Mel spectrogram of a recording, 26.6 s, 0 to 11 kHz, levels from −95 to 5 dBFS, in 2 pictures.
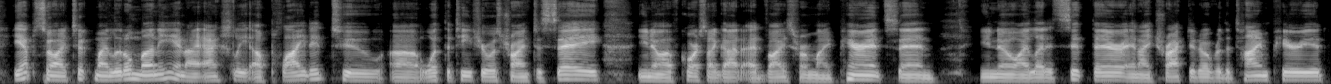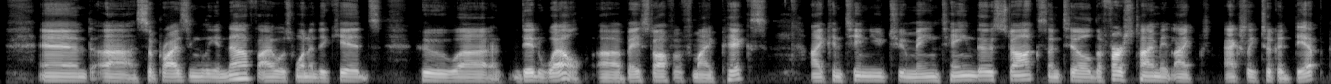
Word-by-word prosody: Yep, - - +2
so 120 - +1
I 115 -1 +2
took 135 - -6
my 120 -2 +2
little 120 +5 +2
money 140 +4 +2
and 130 -4 0
I 100 -1 +1
actually 110 +2 -2
applied 125 +3 +1
it 145 +1 -5
to, 105 -4 -3
uh, 95 -2 +1
what 110 +2 -4
the - - -5
teacher 115 -3 -2
was 100 -1 -2
trying 100 -1 +1
to - - -8
say, 135 -2 +4 0.3
you 105 - -3
know, 100 -2 +2
of 90 -1 -1
course, - - -1
I - - 0
got - - -2
advice 95 -1 -1
from 90 - -3
my 80 -1 -2
parents, 125 - +4
and, 85 -3 +3 0.4
you 95 0 -4
know, 95 -1 0
I 90 -1 0
let 95 +1 -1
it 90 - -6
sit 135 -3 -3
there, 115 0 +4
and 95 -3 +1
I 90 0 0
tracked 85 - +1
it - - -3
over 95 -1 -2
the - - -6
time 120 +1 +2
period, 115 -1 +1 0.5
and, 105 -2 +3
uh, 95 -4 +1
surprisingly 100 +4 0
enough, 145 +11 +2
I 100 - +1
was 95 -1 -5
one 100 -1 -2
of 100 - -5
the 90 -2 -4
kids 100 +1 -3 0.4
who, 100 -3 0
uh, 95 -6 -1 0.2
did 110 0 +2
well, 95 - +3
uh, 90 -2 0
based 95 +4 -4
off 100 0 +2
of 90 -2 -13
my 90 -1 -1
picks. - - -2 0.4
I 100 0 +1
continued 110 -1 -4
to 110 - -5
maintain 105 +5 -2
those 120 0 -2
stocks 125 +1 +2
until 100 0 -2
the - - -5
first 130 -3 +5
time 110 -2 +4
it, 95 - -6
like, - - -1 0.3
actually - - -2
took - - -5
a - - 0
dip, - - -1
105 Hz, 185 wpm, -23 LUFS, 95-115 Hz, 0.5 s, first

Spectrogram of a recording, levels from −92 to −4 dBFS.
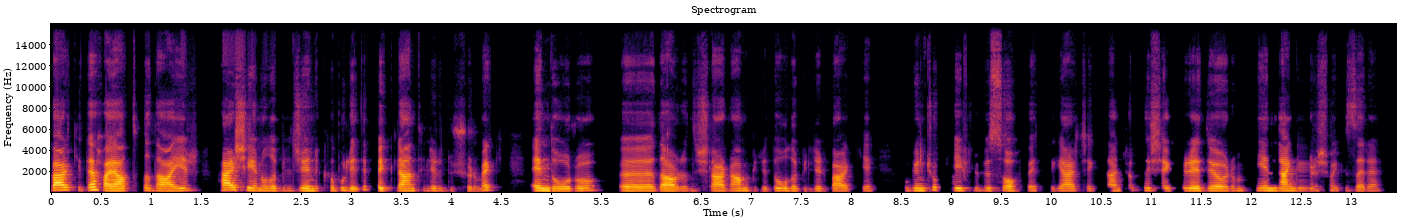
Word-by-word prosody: belki 240 0 +6
de 260 - +8
hayata 205 -2 +5
dair 195 +4 +2 0.2
her 230 0 +8
şeyin 225 -3 0
olabileceğini 195 0 -2
kabul 205 +1 -7
edip 270 +9 -4
beklentileri 195 -1 +1
düşürmek 180 +8 -6 0.3
en 200 -1 +5
doğru, 195 +5 -1 0.2
ııı, 180 -1 +1
davranışlardan 185 +2 +1
biri 175 0 -16
de - - -4
olabilir 180 -3 -4
belki. 170 +2 -4 0.3
Bugün 200 +1 -1
çok 240 +3 -7
keyifli 200 0 -3
bir 195 - -6
sohbetti, 190 -1 -5
gerçekten 190 -1 -5
çok 220 0 -20
teşekkür 205 -1 -7
ediyorum. 190 0 +1
Yeniden 200 -1 +2
görüşmek 195 +1 -12
üzere. 185 0 -10
195 Hz, 140 wpm, -22 LUFS, 185-205 Hz, 0.3 s, de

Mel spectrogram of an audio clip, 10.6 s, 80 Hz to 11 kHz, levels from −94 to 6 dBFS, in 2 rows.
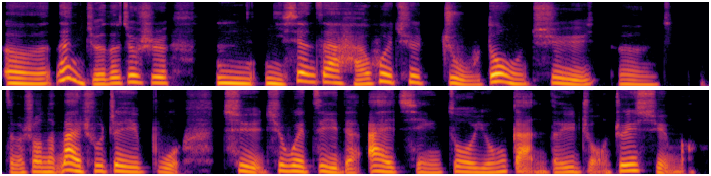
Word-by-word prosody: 嗯， 200 -2 +3
那 345 - +3
你 345 - 0
觉 180 0 -1
得 215 +2 +2
就 255 +3 +3
是， 230 -2 +1 0.4
嗯， 215 -3 +4
你 200 -2 +3
现 275 - +2
在 250 -2 +1
还 190 -4 -2
会 270 +8 +3
去 245 0 -2
主 170 -7 -2
动 215 -7 +6
去 185 -6 -2
嗯， 165 -3 -6 0.4
怎 - - -8
么 155 - -4
说 190 +2 -1
呢， 180 - 0
迈 250 -1 +6
出 215 +3 -3
这 215 +2 +2
一 185 -2 +1
步， 170 -2 -7 0.3
去 205 -7 0
去 - - -8
为 210 -1 +4
自 205 +3 -5
己 170 -4 +1
的 155 - -4
爱 190 -4 +3
情 165 -2 -8
做 185 0 -2
勇 170 +3 -2
敢 180 +2 -3
的 170 -1 -7
一 185 - -2
种 170 - -10
追 225 +5 +4
寻 240 - -6
吗？ - - -12
195 Hz, 250 characters per minute, -20 LUFS, 175-220 Hz, 0.4 s, 动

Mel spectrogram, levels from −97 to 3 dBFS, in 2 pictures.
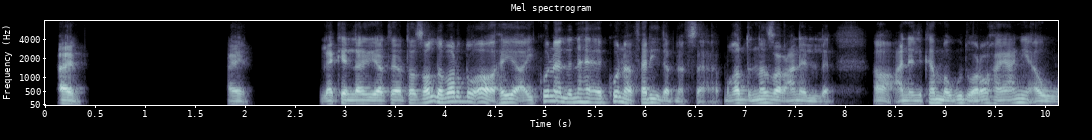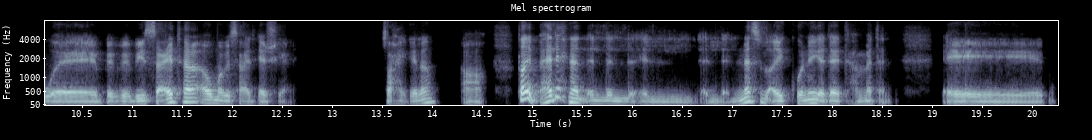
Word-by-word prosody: أيوه. - - +5 1.4
أيوه، 90 -2 -1 0.7
لكن 105 - +2
لا 105 0 +5
ي 105 -1 +4
تظل 110 +5 +3
برضه 160 0 +3
آه، - - +6
هي 130 +2 +3
أيقونة 175 +11 +1
لأنها 145 -1 +1
أيقونة 125 +7 +2
فريدة 125 -2 +1
بنفسها - - -8
بغض 110 +1 +1
النظر 115 +1 +2
عن 105 - -2
ال 90 -3 -4 0.4
آه، - - -3
عن 95 - -1
اللي 95 0 -2
كان 120 0 0
موجود 115 +2 +1
وراها 110 -3 +1
يعني 120 +4 -1
أو 90 -2 -1 0.5
ب 80 - -11
ب 85 0 -5
بيساعدها 140 - +3
أو 110 -7 +1
ما 105 - -1
بيساعدهاش 90 -3 -5
يعني - - -18 0.8
صح 90 -1 -6
كده؟ 115 - -4 0.3
آه 75 -2 -9 0.3
طيب - - +6
هل - - +4
إحنا - - +2
ال - - -3
ال 100 -1 -4
ال 90 -2 -4
ال 80 -2 -10
ال 75 0 -10
الناس 150 - -1
الأيقونية 100 0 0
ديّة 95 -2 0
عامةً 90 +1 -8 0.6
آآ، 80 -2 -3
100 Hz, 145 wpm, -24 LUFS, 85-120 Hz, 1.4 s, آه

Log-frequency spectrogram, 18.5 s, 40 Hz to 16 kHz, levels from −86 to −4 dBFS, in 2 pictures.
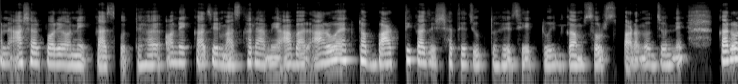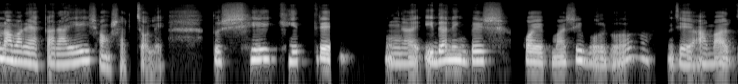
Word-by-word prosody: মানে 175 -3 -3
আসার 185 -1 0
পরে 170 -1 +2
অনেক 160 -1 0 0.2
কাজ 145 - +2
করতে - - -8
হয়। 160 0 0 0.2
অনেক 185 -1 -1
কাজের 175 -1 0
মাঝখানে 170 +4 -2
আমি 90 - -2 0.2
আবার 85 +1 0 0.2
আরো 195 +2 +4 0.2
একটা 225 -2 +1 0.2
বাড়তি 180 +5 +3
কাজের 190 -1 +1
সাথে 175 -1 -4
যুক্ত 160 +1 -6
হয়েছি, 80 - -4
একটু 80 0 -12
ইনকাম 155 0 0 0.2
source - - -1 0.2
বাড়ানোর 80 - 0
জন্যে। 160 +12 -2 0.5
কারণ, 210 +4 +7
আমার 205 -2 +4 0.2
একার 165 +1 -3
আয়েই 195 +4 +4
সংসার 140 -2 -4 0.2
চলে। - - -6 0.7
তো - - -2 0.3
সেইক্ষেত্রে 225 - +2 0.8
উম 180 -7 -1 0.4
ইদানিং 220 +3 +5 0.2
বেশ 210 0 +3 0.5
কয়েক 95 -2 +3
মাসই 95 - +1
বলবো, - - -4 0.7
যে 170 - 0 0.2
আমার 95 - 0
180 Hz, 130 wpm, -25 LUFS, 160-205 Hz, 0.8 s, কারণ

